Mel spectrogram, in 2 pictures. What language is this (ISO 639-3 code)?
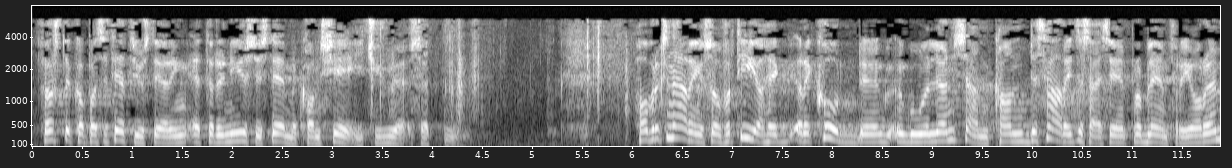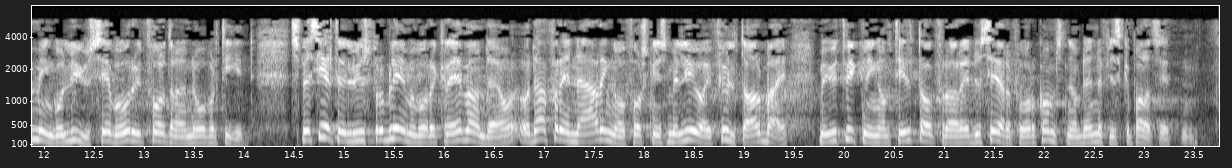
nno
